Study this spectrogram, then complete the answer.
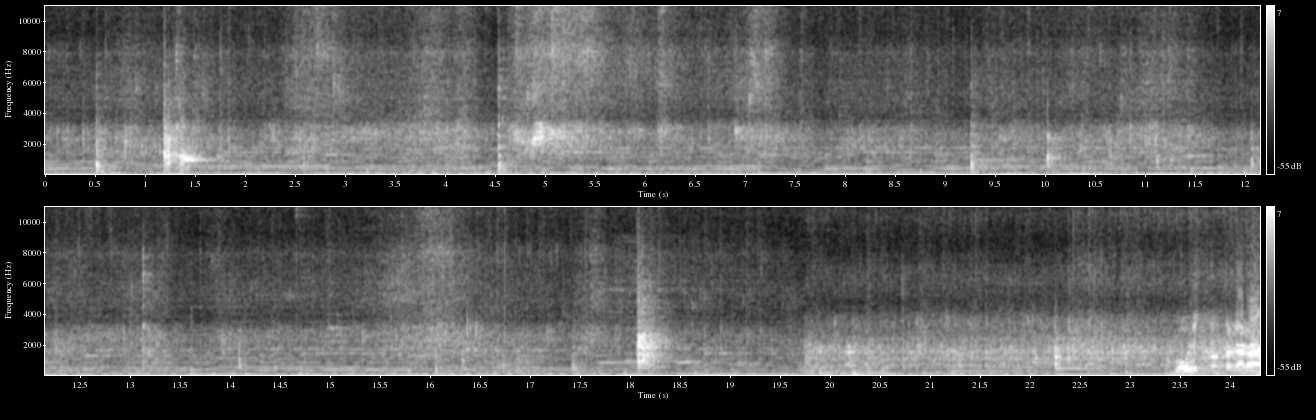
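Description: Meat sizzling and frying in a pot for degi aloo gosht, a steady close hiss with occasional stirring scrapes and clinks throughout, no talk.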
